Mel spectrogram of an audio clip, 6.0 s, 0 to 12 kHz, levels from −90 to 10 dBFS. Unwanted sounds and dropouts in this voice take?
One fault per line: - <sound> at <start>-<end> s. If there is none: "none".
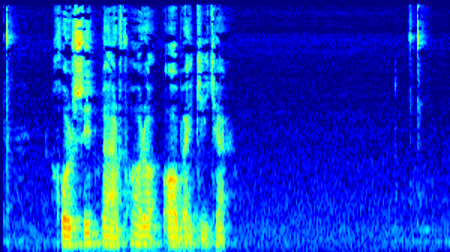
none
